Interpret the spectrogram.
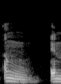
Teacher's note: ikhfa abad ini paling jauh makhrajnya dengan huruf nun. Maka bunyinya adalah eng ng ya minkum.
